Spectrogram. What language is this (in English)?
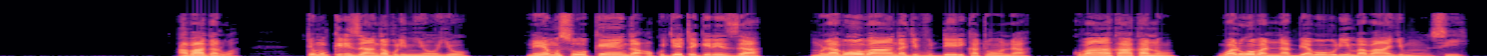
Ganda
